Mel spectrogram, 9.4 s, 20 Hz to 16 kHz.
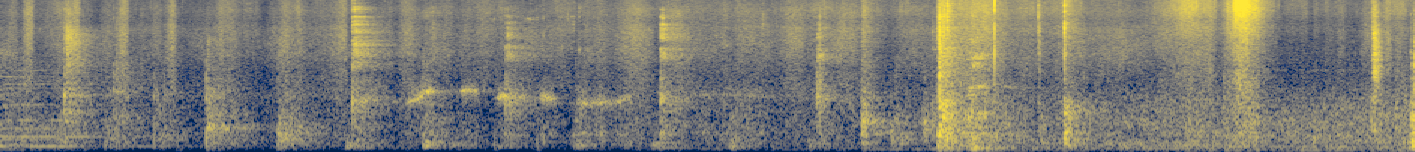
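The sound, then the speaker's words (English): Amanda Byram steps out of her front door in Hove on the south coast of England in April 2021: the door opens and shuts with clicks and clunks amid shuffling footsteps and movement, then a sharper burst of rustling and bumps toward the end. No one speaks. “Right now though, for our very first episode, we're about to join Amanda Byram, presenter, model, and even our very own columnist for Health and Wellbeing, as she steps out of her front door in Hove on the south coast of England in April 2021.”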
